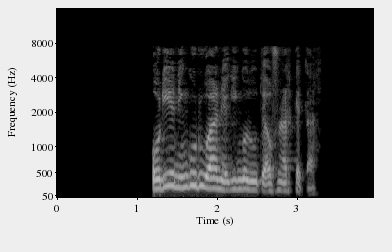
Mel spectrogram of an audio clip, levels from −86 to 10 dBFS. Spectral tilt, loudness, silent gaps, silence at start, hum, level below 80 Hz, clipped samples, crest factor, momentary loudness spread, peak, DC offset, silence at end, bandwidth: -6 dB/octave; -26 LUFS; none; 1.2 s; none; -74 dBFS; under 0.1%; 18 dB; 15 LU; -10 dBFS; under 0.1%; 0.75 s; 7.8 kHz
